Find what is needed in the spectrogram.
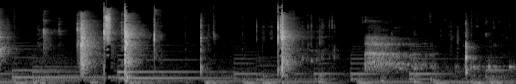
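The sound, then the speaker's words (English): Beer pours into a glass in short splashy glugs, then settles into a softer fizzing rush, all over steady background music. “All right, let's go ahead and pour this in the glass.”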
